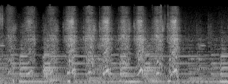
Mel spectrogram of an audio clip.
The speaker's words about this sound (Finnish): juuri vetoketjua nylkyttää sitä omituisesti edes takaisin.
